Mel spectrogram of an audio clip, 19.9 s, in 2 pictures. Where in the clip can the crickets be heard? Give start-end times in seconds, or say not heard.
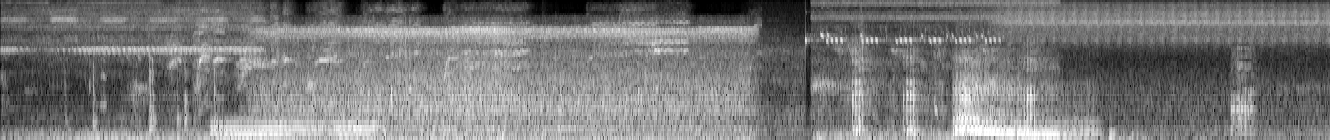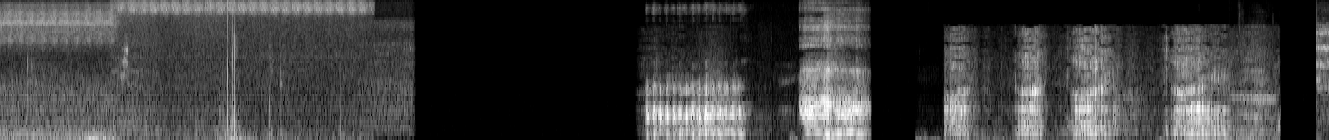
0.0-13.1.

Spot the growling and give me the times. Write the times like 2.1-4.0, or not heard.
1.6-3.0, 7.1-8.3, 14.8-16.5.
